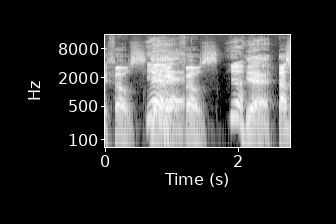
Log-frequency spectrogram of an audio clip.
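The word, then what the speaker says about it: Pheelz: fouls the bad guy sounds like I p h i l L's so it's spelled p-h-e-e-l-z yeah what did I say Fells yeah yeah yeah that's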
